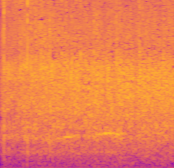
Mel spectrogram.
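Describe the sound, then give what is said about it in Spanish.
Sustained applause from a crowd, a dense, steady wash of clapping at an even loudness throughout, with no voices rising above it. “Y un merecidísimo aplauso de mucho tiempo.”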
